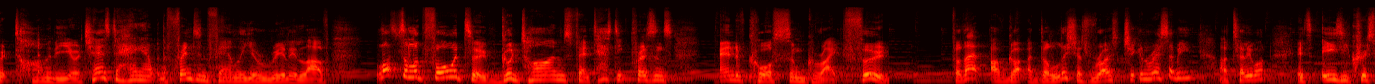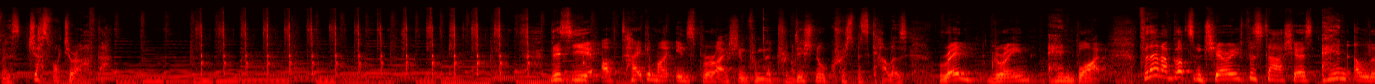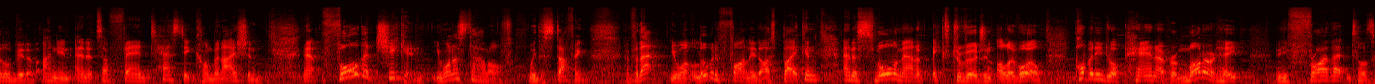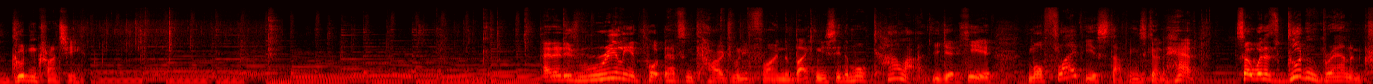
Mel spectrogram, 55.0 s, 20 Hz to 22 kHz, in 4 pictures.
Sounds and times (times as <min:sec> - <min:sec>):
Speech: 0:00.0 - 0:08.9, 0:09.6 - 0:14.9, 0:19.3 - 0:42.1, 0:46.7 - 0:54.9
Music: 0:00.0 - 0:54.9.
